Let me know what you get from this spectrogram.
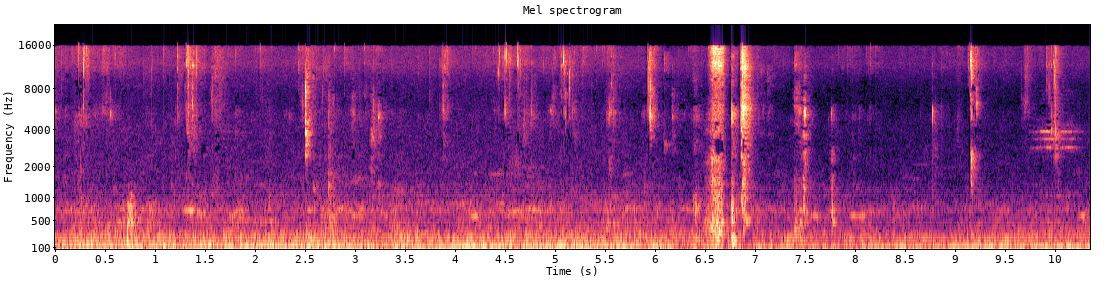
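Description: Close-miked eating sounds: wet chewing and smacking clicks from someone eating oat fufu with vegetable soup by hand, with a louder cluster of mouth sounds about six and a half seconds in as a bite goes into the mouth.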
